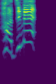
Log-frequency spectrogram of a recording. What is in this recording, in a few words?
"hazime", info girl voice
